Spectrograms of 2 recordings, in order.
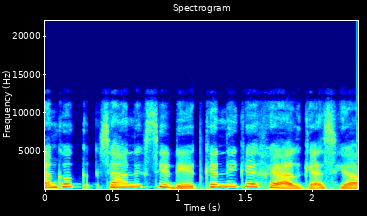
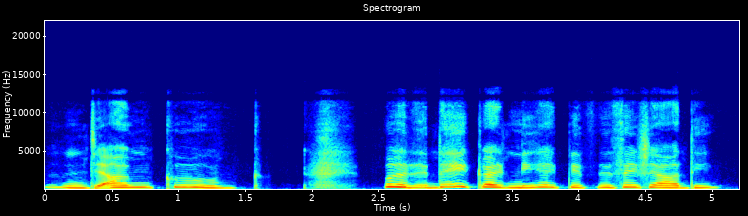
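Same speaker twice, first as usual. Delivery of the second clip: slow, tearful whine; acted weepy protest; crying; 3 semitones higher, slower than usual. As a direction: wail the refusal through sobs. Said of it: "पहले रोना बंद करो".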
